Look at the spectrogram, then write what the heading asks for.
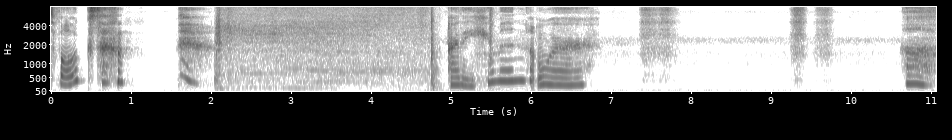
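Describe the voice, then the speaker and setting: A woman's voice: high voice, slow pace, darkish tone. A woman playing a wry, glib vampire fledgling in an audio roleplay, sardonic and placating. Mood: wry, casual. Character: wry female vampire fledgling, flattering her mistress.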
